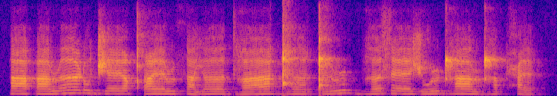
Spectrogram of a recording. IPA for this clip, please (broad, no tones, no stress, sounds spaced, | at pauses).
a ʔ a ɹ ɜː ɽ o d͡ʒ ɛː qʼ ɛː ɹ θ a j ɜː dʱ aː ɡ͡ǃ ɜː ǃ ʏ ɹ | bʱ ɜ s ɛː ʒ o ɹ ɖʱ aː ɹ ɖʱ a p ħ ɛ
